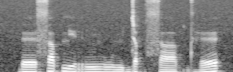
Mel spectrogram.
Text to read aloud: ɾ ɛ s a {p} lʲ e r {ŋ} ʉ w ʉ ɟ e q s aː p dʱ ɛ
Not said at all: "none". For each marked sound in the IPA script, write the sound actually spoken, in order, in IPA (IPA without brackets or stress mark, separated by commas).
p, ŋ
